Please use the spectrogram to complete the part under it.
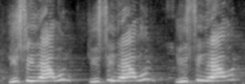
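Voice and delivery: imitating a frantic wife jabbing at each snake; panicky wife pointing. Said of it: "She's like".

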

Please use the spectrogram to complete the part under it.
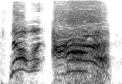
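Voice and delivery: high, loud, drawn-out scream cut off; panicked yell. Real, not acted. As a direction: break off into a real yelp. Fleeing the mosquito swarm.

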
